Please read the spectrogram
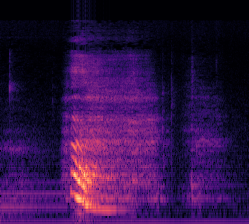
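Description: A woman's loud, breathy sigh a little way in, falling in pitch as it fades out.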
